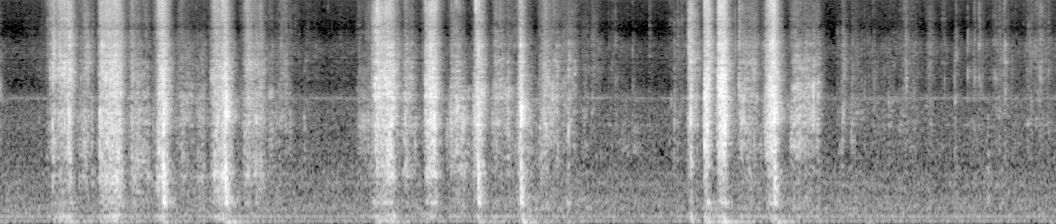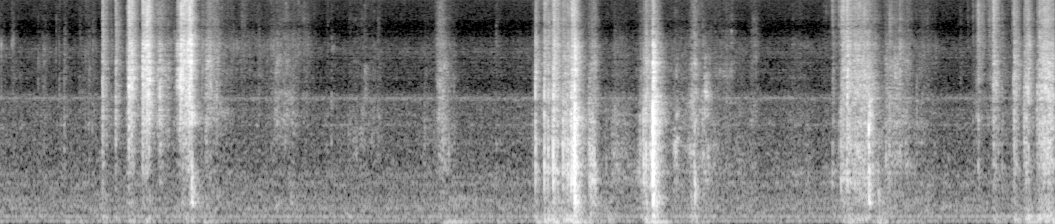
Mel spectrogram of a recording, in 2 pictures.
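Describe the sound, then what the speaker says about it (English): A knife chops loose cabbage on a board in irregular bursts of crisp, close strokes separated by short pauses, fairly quiet overall and free of speech. "And then we'll cut this up. Very loose cabbage."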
